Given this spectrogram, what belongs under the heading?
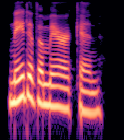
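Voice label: Native American, English vocabulary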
